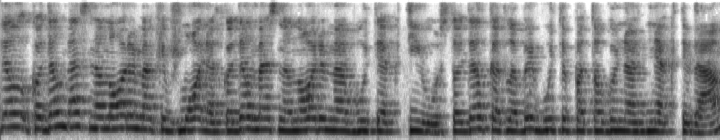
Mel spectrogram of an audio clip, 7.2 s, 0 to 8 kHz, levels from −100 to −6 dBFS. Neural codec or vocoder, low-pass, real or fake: none; 7.2 kHz; real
